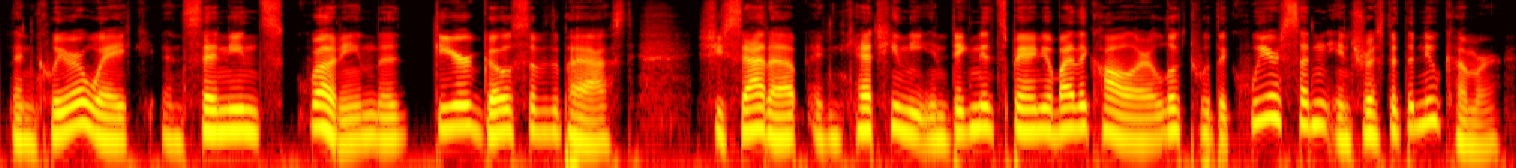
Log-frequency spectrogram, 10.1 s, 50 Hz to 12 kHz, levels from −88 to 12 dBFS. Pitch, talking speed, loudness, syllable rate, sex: 155 Hz, 190 wpm, -19 LUFS, 5.1 syllables/s, male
